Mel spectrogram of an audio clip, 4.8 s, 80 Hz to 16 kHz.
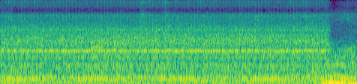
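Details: Honda CR-V air-conditioning compressor that sounded harsh when starting the car, after repair, at idle: quiet, steady hum with a faint even tone, no rattle or grinding; low side 30 psi, high side about 160, vent around 3 °C.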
